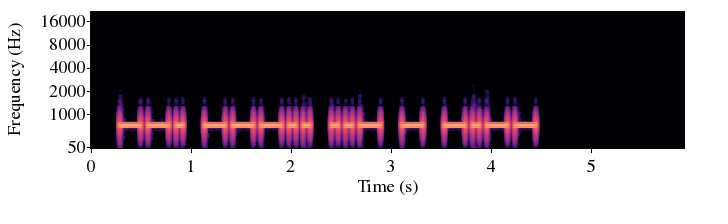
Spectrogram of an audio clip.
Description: Morse code, heard as a keyed tone, about 17 wpm, 700 Hz. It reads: G8UTY
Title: DXCC-100 Call Signs - 5 Characters - 17wpm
